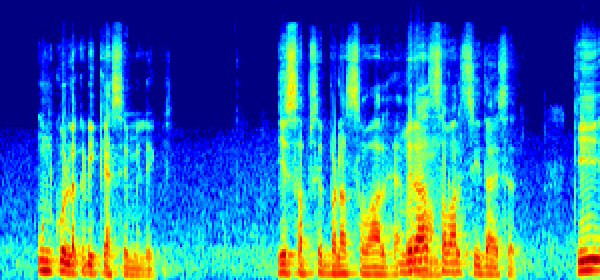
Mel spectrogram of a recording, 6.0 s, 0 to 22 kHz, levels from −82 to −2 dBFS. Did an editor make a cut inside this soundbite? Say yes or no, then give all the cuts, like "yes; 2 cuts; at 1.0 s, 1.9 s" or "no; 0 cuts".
yes; 1 cut; at 3.9 s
